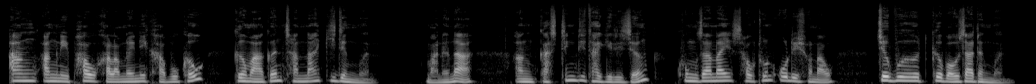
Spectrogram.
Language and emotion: Bodo, fearful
